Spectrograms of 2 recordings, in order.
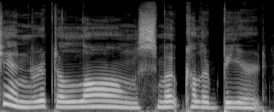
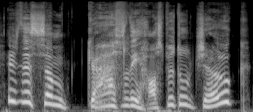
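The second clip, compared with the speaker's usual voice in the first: loud, higher, indignant demand; terrified rage; 4 semitones higher, 7 dB louder than usual. A narrator's reading. Shocked father accuses the nurse, loud and enraged. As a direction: thunder it in rising outrage. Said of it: "his terror resolving into rage".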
